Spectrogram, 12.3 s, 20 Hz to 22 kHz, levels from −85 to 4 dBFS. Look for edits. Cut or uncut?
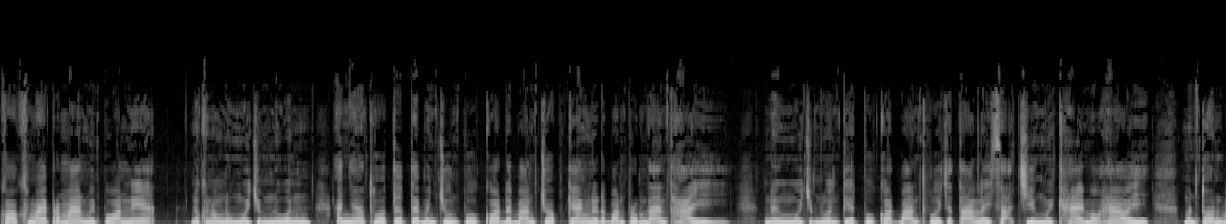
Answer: uncut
